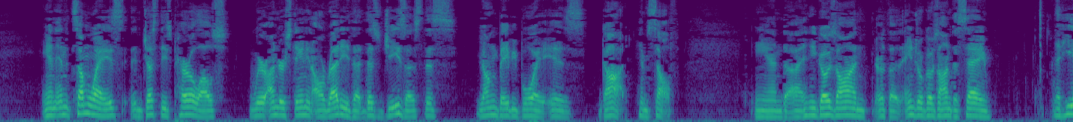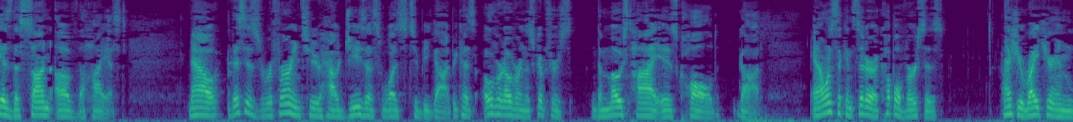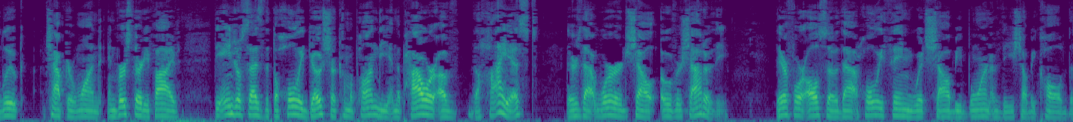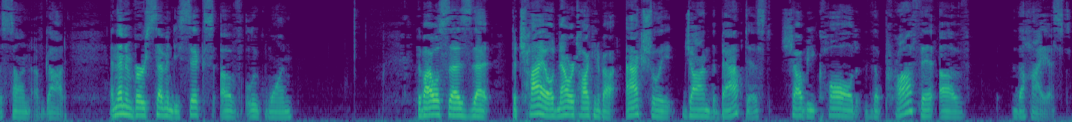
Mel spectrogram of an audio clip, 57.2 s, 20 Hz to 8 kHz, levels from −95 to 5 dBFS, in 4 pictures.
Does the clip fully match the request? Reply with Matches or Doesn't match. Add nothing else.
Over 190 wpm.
Doesn't match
